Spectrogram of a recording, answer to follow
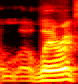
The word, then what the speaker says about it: Lerrix: on Instagram l-e-r-r-i-x the the Name Lyrics came from squirrel backwards phonetically the word square if you took this word scroll and flip it all right it kind of sounds like lyrics I like squirrels um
